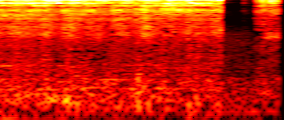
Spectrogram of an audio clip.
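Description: A large heap of Philippine peso coins stirred and swept by hand: a dense, hissing shuffle of many coins sliding over one another. It cuts off suddenly near the end.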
